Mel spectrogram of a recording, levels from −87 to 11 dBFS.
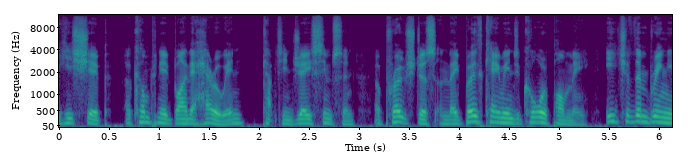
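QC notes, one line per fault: No faults found on this speech clip.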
